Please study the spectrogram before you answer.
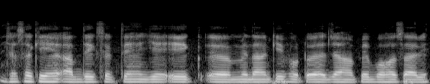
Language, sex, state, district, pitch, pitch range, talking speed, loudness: Hindi, male, Bihar, Kaimur, 115 Hz, 115-120 Hz, 225 wpm, -16 LUFS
